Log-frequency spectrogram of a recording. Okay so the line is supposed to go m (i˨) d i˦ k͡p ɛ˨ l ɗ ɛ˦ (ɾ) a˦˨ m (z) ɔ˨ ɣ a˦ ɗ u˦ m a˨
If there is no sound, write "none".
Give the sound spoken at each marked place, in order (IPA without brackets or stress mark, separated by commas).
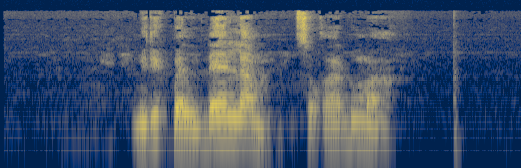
i˨, l, s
